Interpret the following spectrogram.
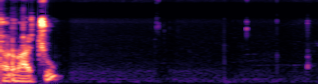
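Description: A voice finishing a few words in the first half-second, then near silence with a single faint click near the end.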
